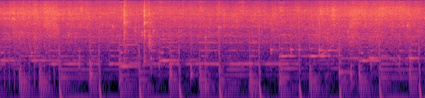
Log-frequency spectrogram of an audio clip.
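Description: Prawns fry in hot coconut oil, a loud, steady, close sizzle with a dense crackle of spitting pops throughout and no talking.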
